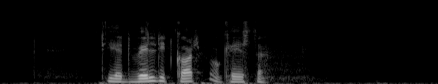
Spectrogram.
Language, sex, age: Danish, male, 61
